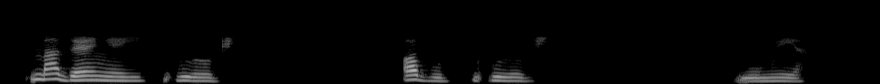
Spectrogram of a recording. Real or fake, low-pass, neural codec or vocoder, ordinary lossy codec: fake; 3.6 kHz; codec, 16 kHz, 0.5 kbps, X-Codec, WavLM features, trained on Multilingual LibriSpeech; none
